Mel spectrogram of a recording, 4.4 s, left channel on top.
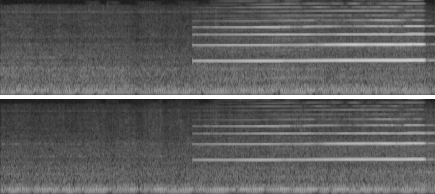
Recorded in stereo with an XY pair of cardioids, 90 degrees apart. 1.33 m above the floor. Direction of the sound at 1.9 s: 55° left.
